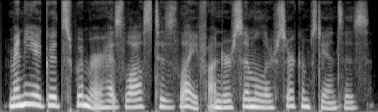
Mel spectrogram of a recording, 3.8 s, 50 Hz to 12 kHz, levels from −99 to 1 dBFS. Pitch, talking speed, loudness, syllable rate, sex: 215 Hz, 175 wpm, -18 LUFS, 5.3 syllables/s, female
